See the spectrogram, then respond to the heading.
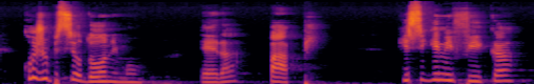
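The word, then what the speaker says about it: Papus: vilã some em crochê e cujo pseudônimo era pap que significa o médico da primeira hora temos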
